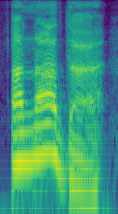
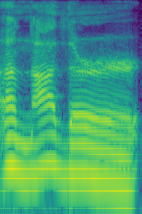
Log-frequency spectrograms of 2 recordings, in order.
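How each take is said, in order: First: The final R sound is dropped. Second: The final R sound is clearly pronounced. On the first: "ele puxa mais pro another" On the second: "igual o sotaque americano"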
